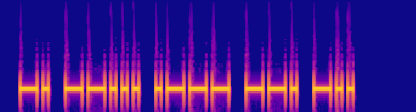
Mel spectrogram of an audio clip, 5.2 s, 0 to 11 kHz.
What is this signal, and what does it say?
Morse code, heard as a keyed tone, about 17 wpm, 700 Hz. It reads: N7JGD
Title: USA Callsign DE Callsign - 5 Characters - 17wpm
